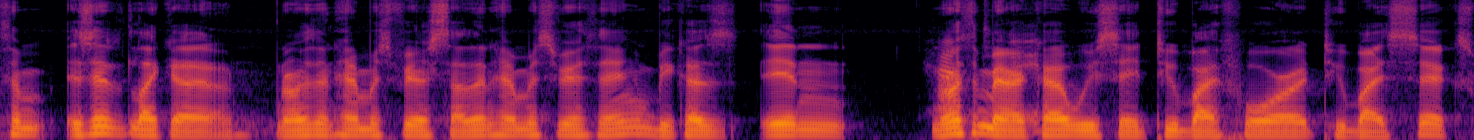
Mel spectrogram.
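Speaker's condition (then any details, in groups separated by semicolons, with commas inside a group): No condition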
